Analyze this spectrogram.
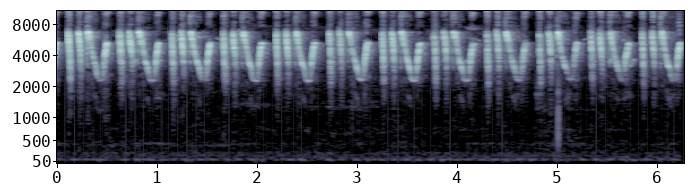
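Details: Caged white-browed shortwing, the result of careful keeping, pouring out a steady sequence of high swooping whistles, each sliding down and back up, about two per second, over a quiet background hum.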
